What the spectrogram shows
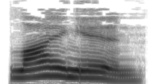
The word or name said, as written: lying-in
